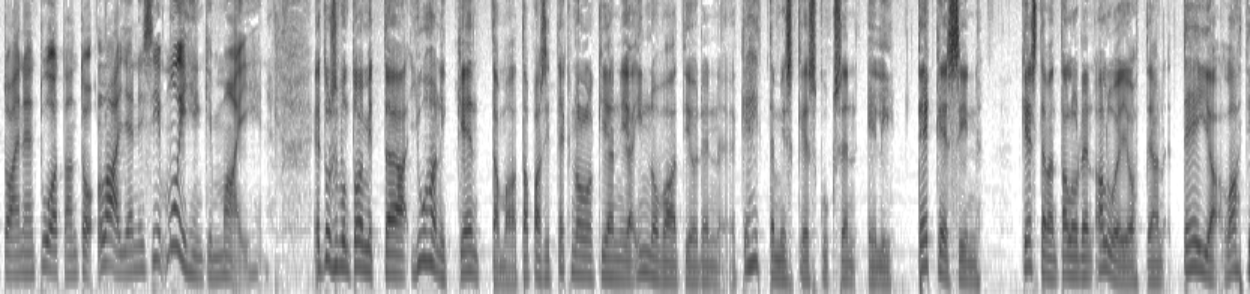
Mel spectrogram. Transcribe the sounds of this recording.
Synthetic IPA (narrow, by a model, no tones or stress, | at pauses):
t̪oɑinent̪uot̪ɑnt̪o̞lɑːjenisimuiɦiŋkimmɑ̰ihḭnʔe̞t̪us̬iʋunt̪o̞jmit̪ːɑjɑjuɦɑnikːe̞nt̪ːɑmɑ̰ːt̪ɑpɑsit̪e̞kno̞lo̞ɡiɑnjɑʔinːo̞ʋɑːt̪io̞de̞nke̞ɦit̪ːæmiske̞skukse̞ne̞li | t̪e̞ke̞sin | ke̞st̪æʋænt̪ɑlo̞ude̞nʔɑlue̞jːo̞ht̪ɑjɑnt̪e̞ijɑ̰lʔɑht̪i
